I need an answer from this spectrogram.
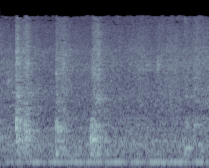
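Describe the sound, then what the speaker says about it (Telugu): Onion and tomato fry in a pan for a fish curry, a soft background sizzle punctuated by a few metallic scrapes and taps of a spoon against the pan; fairly quiet, with no voices. "ఇది కొద్దిగా బాగా ఫ్రై అవ్వాలి."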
